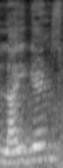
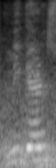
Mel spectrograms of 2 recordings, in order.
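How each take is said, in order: First: The first syllable has an 'eye' vowel sound. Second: The first syllable has a short 'i' vowel. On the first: This is a newer way people say it. "आजकल लाइगेंड्स बोलने लग गए, उसको नया pronunciation आ गया।" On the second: This is the usual way it is said. "उसको हम क्या बोल रहे हैं? लिगेंड्स बोल रहे हैं।"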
